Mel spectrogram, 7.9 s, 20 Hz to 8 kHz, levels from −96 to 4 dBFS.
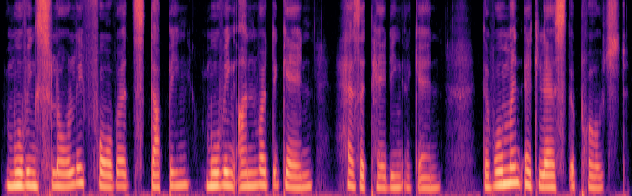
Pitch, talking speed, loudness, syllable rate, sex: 185 Hz, 75 wpm, -18 LUFS, 4.2 syllables/s, female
